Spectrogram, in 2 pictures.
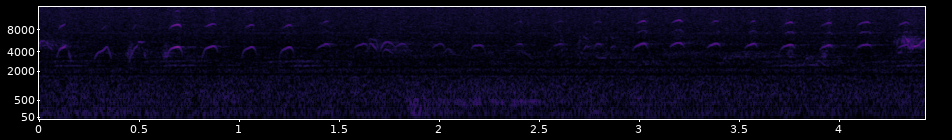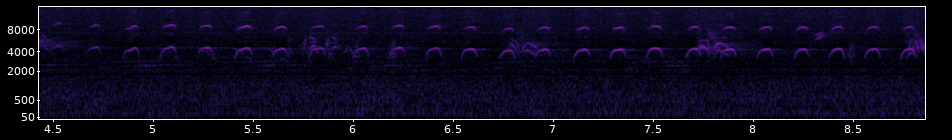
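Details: White-headed woodpecker nestlings calling from their cavity at Lassen Volcanic National Park during feeding visits. A fast series of thin, high chirps, almost three per second, rises in loudness toward the end over a steady low background hum.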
